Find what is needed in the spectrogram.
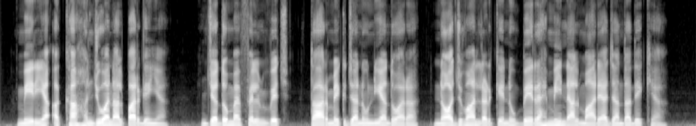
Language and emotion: Punjabi, sad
